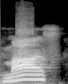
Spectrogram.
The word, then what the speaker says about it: Mars: as well okay so pronunciation of this planet is going to be mass you have to improve your pronunciation r is going to be silent okay now you may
